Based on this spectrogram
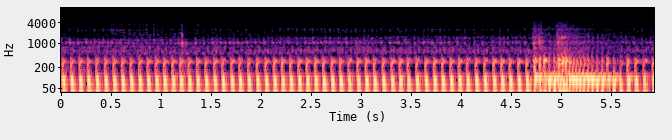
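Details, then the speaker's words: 2018 Kawasaki KLX140L pit bike, finished build dialed in, started from fully cold on choke: steady, even low single-cylinder thumping at idle with no smoke, ticking, knocking or misses; normal healthy idle. "Oh yeah. That's what I like to see. No smoke. no ticking. Sounds good."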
